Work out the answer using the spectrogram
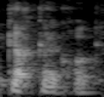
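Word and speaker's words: Carchacrok: tout et c'est tout est-ce que vous saviez que ce n'était pas sa vraie prononciation parce que tout le monde le prononce mal c'est pas comme ça qu'on est censé le prononcer et oui puisque et oui il s'inspire du Carcharodon qui est donc l'ancien requin de l'époque et donc c'est censé s'appeler Carca croc mais tout le monde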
